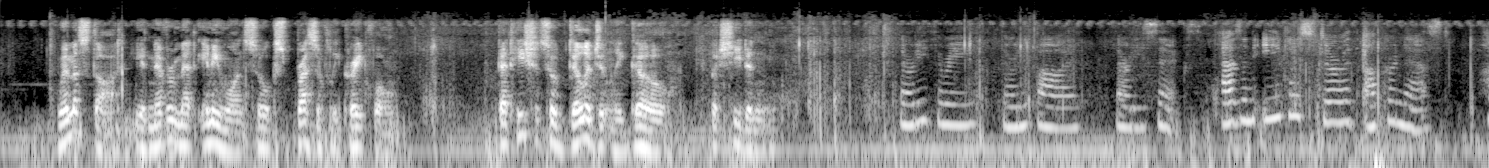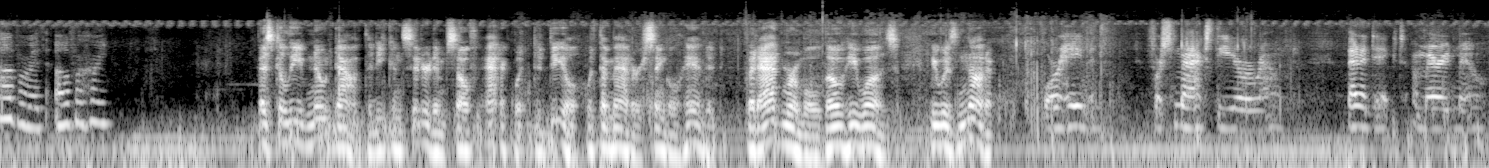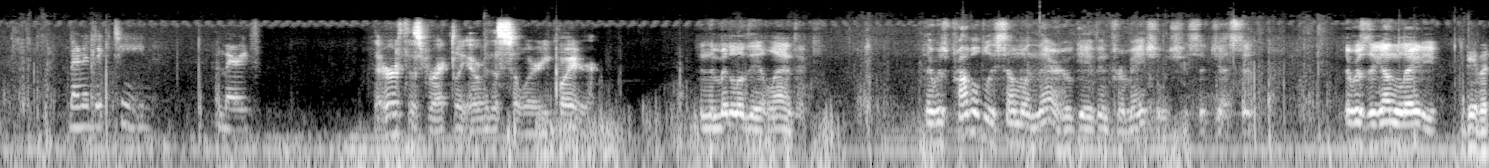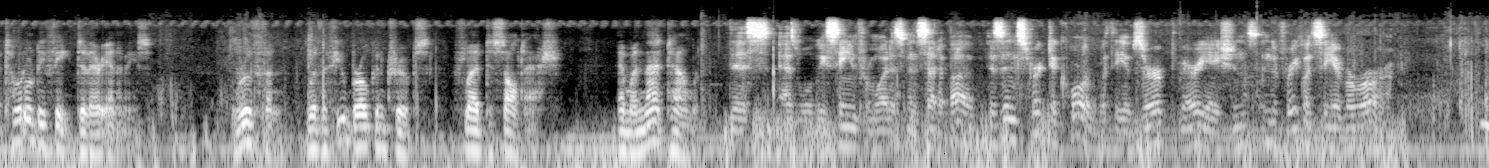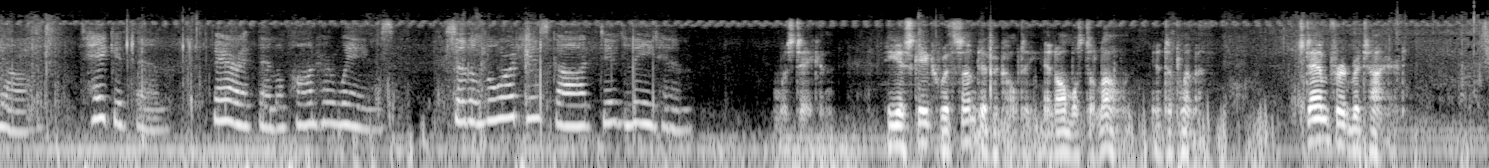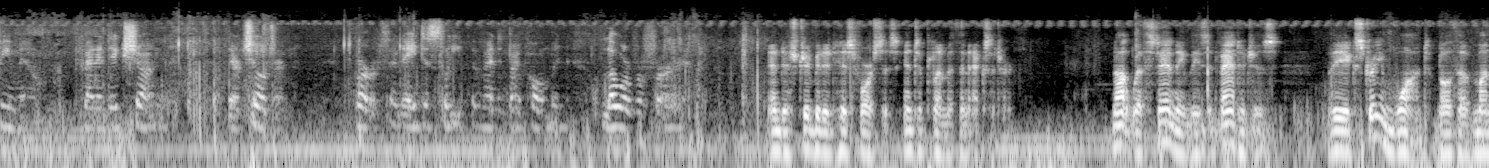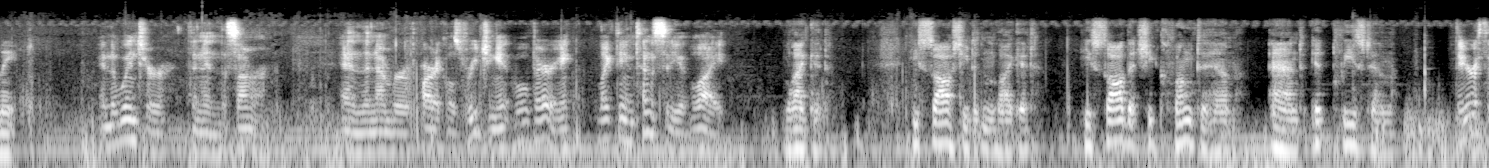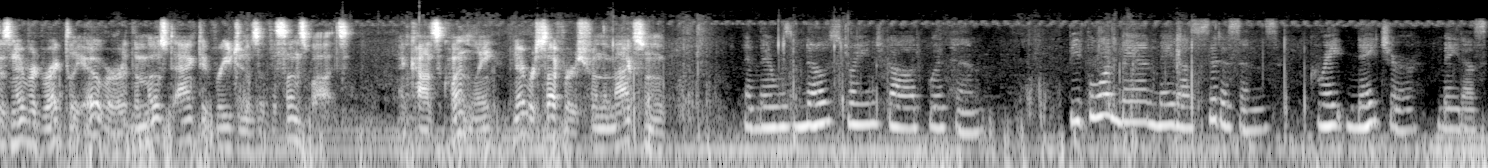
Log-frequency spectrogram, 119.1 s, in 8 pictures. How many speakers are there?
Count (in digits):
7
